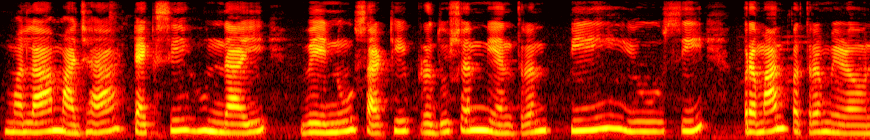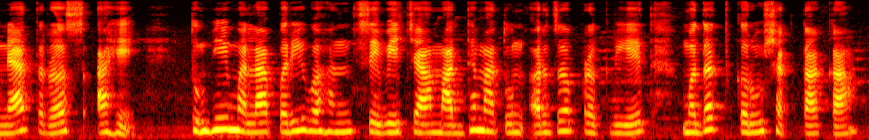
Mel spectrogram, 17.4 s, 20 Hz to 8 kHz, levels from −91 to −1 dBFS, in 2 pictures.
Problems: background sounds at intervals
